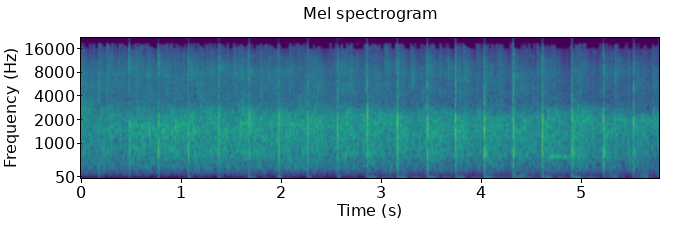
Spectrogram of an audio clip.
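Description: An audience claps steadily, a dense wash of many hands with sharp individual claps popping out at a quick, fairly regular pace, sustained at an even loudness throughout with no voices.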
